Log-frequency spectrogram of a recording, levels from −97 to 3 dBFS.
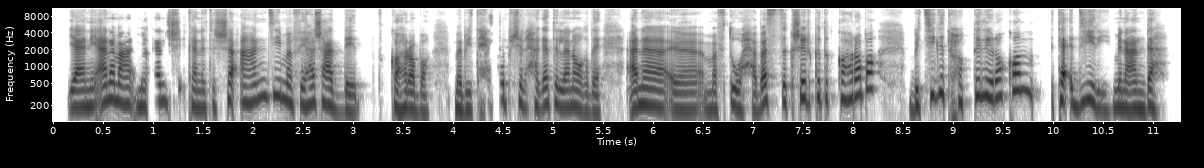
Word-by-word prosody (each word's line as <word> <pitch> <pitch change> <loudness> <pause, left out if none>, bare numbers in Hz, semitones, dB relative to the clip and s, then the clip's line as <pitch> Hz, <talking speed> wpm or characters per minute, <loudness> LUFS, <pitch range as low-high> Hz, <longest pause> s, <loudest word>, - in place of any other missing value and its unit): يعني 190 +1 +2
أنا 230 +4 +5
ماع 220 -3 +3
ما 190 0 -2
كانش 235 +2 -5
كانت 180 -2 -4
الشقة 190 +4 0
عَندي 280 +6 -1
ما 230 -4 +1
فيهاش 210 +2 -1
عدّاد 160 -6 0 0.3
كهربا، 170 -4 +1 0.3
ما 170 - +1
بيتحسبش 230 +8 -6
الحاجات 205 +2 -2
اللي 190 - 0
أنا 190 0 0
واخداها، 160 -3 -3 0.3
أنا 190 0 +4
آآ 165 0 -2
مفتوحة، 170 0 -2
بس 225 +3 +1
ك 230 - -4
شركة 270 +1 +1
الكهربا 275 +8 +3 0.3
بتيجي 305 +2 0
تحُط 225 -1 -5
لي 295 -2 +3
رقم 365 +5 +3 0.2
تقديري 215 -7 +3
من 185 -1 +1
عندها. 175 +1 +1
205 Hz, 170 wpm, -24 LUFS, 180-245 Hz, 0.3 s, أنا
